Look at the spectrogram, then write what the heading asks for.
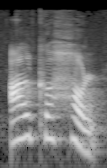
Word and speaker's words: alcohol: Lorsqu'on a des H à l'intérieur des mots, c'est la même chose, on va les prononcer et souvent, c'est sur cette syllabe qu'on va porter l'accent. Hein, donc, le comportement, on va dire the behavior. Peut-être, perhaps. Derrière, behind. L'alcool, en anglais, on l'écrit avec un H au milieu. Alcohol.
